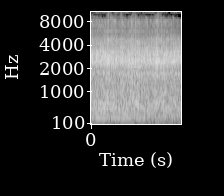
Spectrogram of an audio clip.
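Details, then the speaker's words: Atlas Craftsman lathe after tumbler shim install, running in reverse: high gear whir with pulsing grumble about three times a second; owner suspects something lacking play or lash. "still feels a little grumbly like I got something without enough play in it without enough lash that sound is right"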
